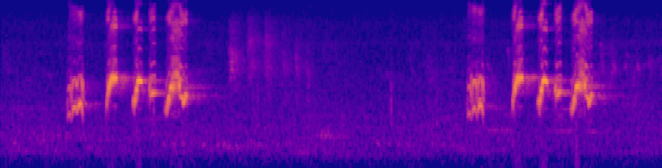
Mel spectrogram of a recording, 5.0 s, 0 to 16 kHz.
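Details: Red-whiskered bulbul, a young white-cheeked bird early in the season, recorded 13 March 2017. Two separate bursts of four or five loud, clear whistled notes, each bending sharply, about three seconds apart, with quiet in between.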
